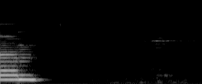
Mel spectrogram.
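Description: A woman's voice holding one long, steady-pitched hesitation sound that stops about half a second in, followed by near silence with faint clicking.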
